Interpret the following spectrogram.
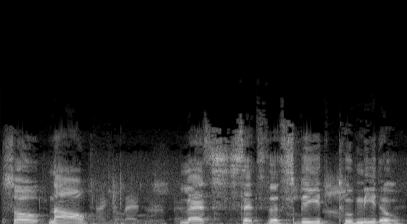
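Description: A man giving an informal demonstration of a hand-made device in halting, non-native English. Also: a little high, steady tone, a bit bright.

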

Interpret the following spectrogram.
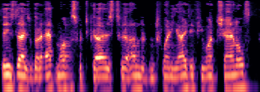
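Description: Low-voiced older man on a dull call. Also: little pitch movement. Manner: conversational, colloquial, halting. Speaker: presenter. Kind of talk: informal technical presentation over slides. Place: home room, indoors. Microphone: video call, computer microphone. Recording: dull lo-fi video call audio.

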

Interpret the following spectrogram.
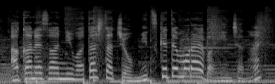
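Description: A fairly high voice over clearly audible music. It is a confident, scheming young woman in a video game, teasing and playfully sure of herself. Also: very animated, racing. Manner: teasing, self-assured. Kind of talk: Japanese video game dub acting.

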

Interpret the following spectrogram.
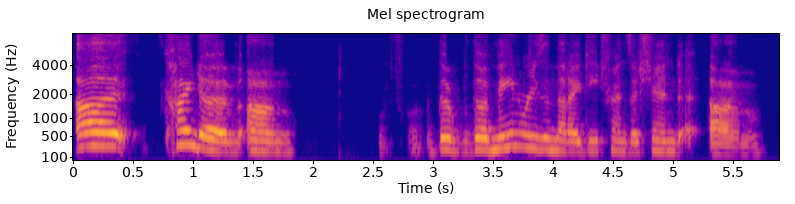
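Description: A woman in her thirties with a permanently hoarse, raspy voice, talking as a guest on a video call, thoughtful and full of fillers and restarts. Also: medium pitch, expressive, slow pace. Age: 30s. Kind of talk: casual video-call interview. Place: home room. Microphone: video call webcam.

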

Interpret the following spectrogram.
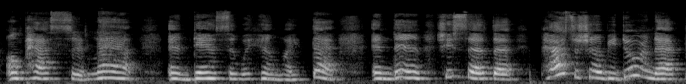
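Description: A woman's voice: sits high, a little mellow. A woman voicing an innocent, chatty little girl who tattles in rambling, naive childlike talk for a comedy skit. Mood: naive, tattling. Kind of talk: comedy skit phone calls.

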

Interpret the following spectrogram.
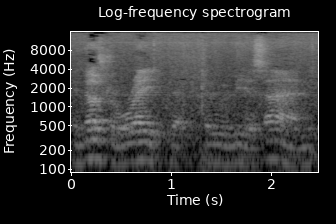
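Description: A Southern American man walking a council through a proposal, stopping often on fillers and restarts. His voice sits at an ordinary pitch and rings around a small room, picked up from far away with a steady hiss behind it. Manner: halting, many fillers and restarts. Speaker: city utility official presenting to council. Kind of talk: presenting a proposal at a council meeting. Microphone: far room camera mic. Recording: echoey room from far off, background noise.

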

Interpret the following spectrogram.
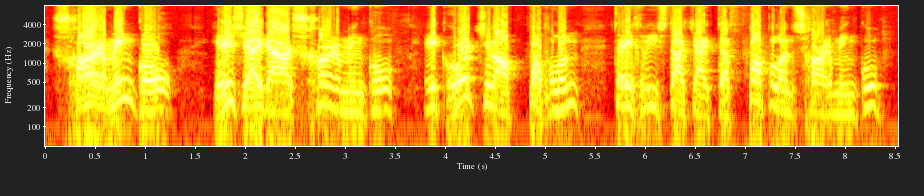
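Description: A man's voice: takes it slowly, gravelly, sharp tone, husky, full character voice. A man voicing a huge, brutish, man-eating giant with a thunderous, bellowing voice in a storybook reading. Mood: roaring, suspicious. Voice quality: booming, thunderous. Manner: bellowing, mangled made-up insults.

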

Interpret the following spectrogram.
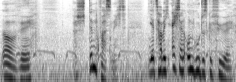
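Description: Lively, worried teenage boy musician. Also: on the high side, measured pace. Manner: casual, youthful slang. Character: young male teenage musician, worried, suspicious, determined. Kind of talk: children's audio drama acting.

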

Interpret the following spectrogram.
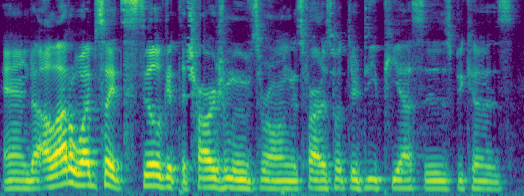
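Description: A young man with a cold-raspy, hoarse voice, talking casually and rambling with many fillers on a livestream from a small room into a webcam. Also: mid-range voice, fairly even intonation, moderate pace. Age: young adult. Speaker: streamer. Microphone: webcam at desk.

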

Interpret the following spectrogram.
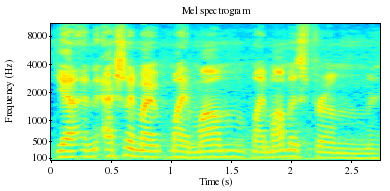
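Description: A man's voice: mid-range voice, steady tone, moderate pace, pushed and bright. A man in his forties with an American accent, chatting as an interviewer in a cafe and often restarting his sentences. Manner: repetitive restarts, chatty and amused. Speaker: interviewer, host. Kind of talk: casual interview conversation. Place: cafe by large windows, indoors. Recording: noisy cafe ambience.

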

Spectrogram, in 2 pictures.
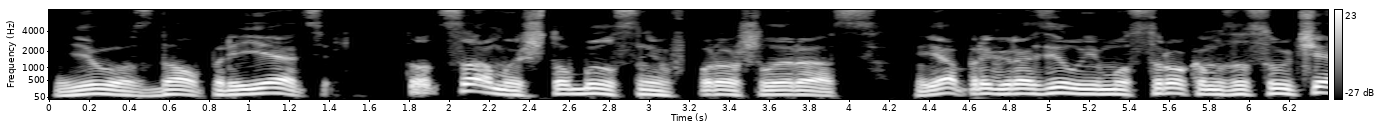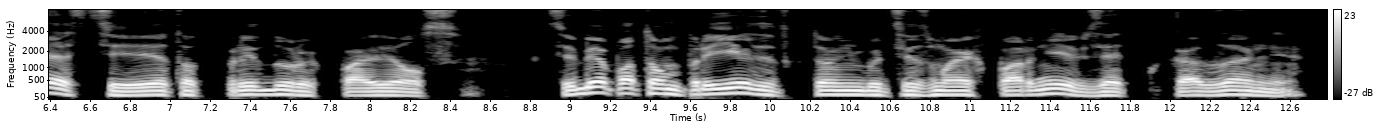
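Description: A man's voice: fairly low pitch, normal speed, warm tone, dry recording, studio quality, lightly acted. A man playing a blunt but loyal police detective in an audiobook thriller, speaking in a terse, matter-of-fact way.

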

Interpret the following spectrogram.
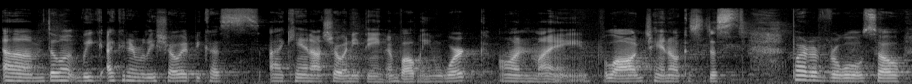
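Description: A woman's voice: low voice, fairly bright tone, a little hiss or hum. A young woman and mother vlogging to viewers in a chatty, upbeat way, holding the camera at arm's length. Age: young adult. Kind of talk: casual family vlog. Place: store, park and gym. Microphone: handheld camera at arm's length.

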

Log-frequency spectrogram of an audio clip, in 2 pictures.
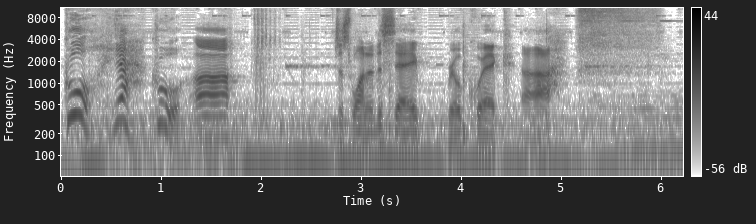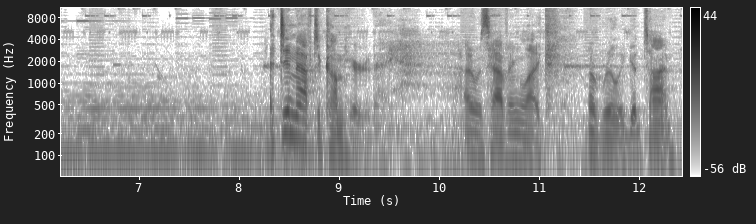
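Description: Brash, animated young crime heir. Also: male voice, lowish voice, measured pace, over music. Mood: awkward, self-important. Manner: foul-mouthed bro talk, hesitant bragging. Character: brash, spoiled young male cartel heir, excitable.

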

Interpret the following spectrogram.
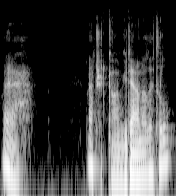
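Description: A man playing a soft-spoken yandere kidnapper. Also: on the low side, lively intonation, normal speed, slightly rough. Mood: menacing. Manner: soft, coolly reasoning, menacing. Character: calm, unhinged male yandere hotel receptionist kidnapper. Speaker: voice actor. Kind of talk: ASMR roleplay audio drama.

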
